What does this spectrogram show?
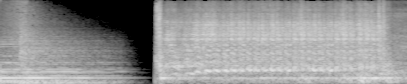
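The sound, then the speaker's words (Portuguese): A truck engine rumbles and sputters out into silence, then after a short pause cranks loudly back into a rough, straining roar, struggling to catch before stopping. “Vou ali ao Milênio ver se mete isto a andar. O quê? O caminhão?”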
